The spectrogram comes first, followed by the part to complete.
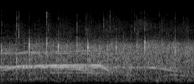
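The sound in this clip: Audience applause for children after their performance at a Christmas gathering, a steady, dense wash of clapping that stays fairly loud and even for the whole stretch.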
